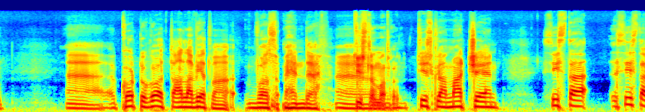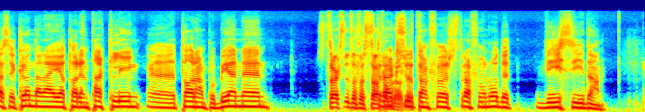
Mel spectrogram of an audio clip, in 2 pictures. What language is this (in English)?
Swedish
